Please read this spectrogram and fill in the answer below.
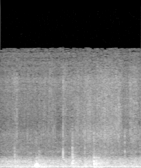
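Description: Faint, scattered crackles and pops over a steady low hum, coming just after a laboratory electric explosion.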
